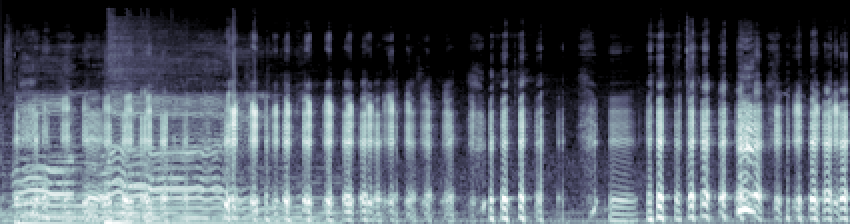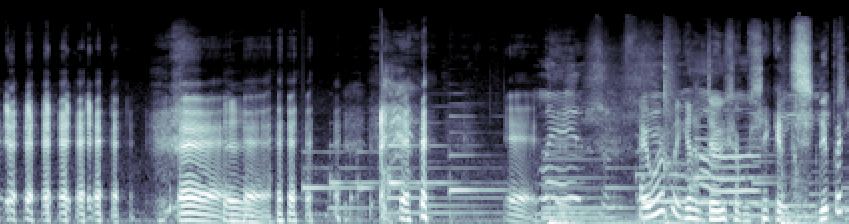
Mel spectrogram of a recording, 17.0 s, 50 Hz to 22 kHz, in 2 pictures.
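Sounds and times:
people chuckling: 0.0s - 13.3s
speech: 0.1s - 16.9s.

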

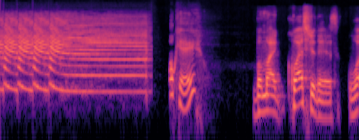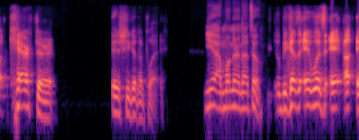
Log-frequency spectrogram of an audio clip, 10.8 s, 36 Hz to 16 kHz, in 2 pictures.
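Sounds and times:
air horn blasts: 0.0s - 2.4s
speech: 2.6s - 3.1s, 3.8s - 6.3s, 7.1s - 10.7s.

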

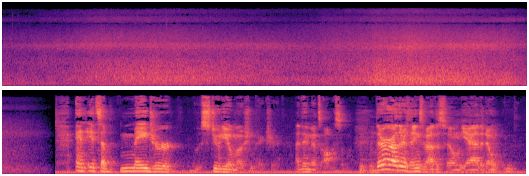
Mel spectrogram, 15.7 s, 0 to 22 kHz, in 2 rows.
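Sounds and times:
ocean surf washing against the shore: 0.0s - 8.6s
speech: 8.8s - 15.6s.

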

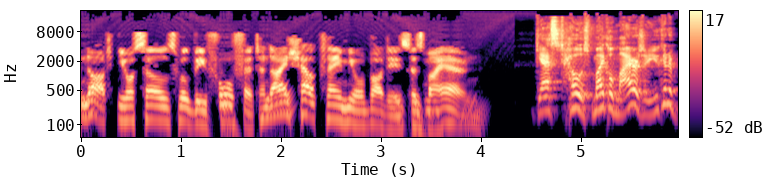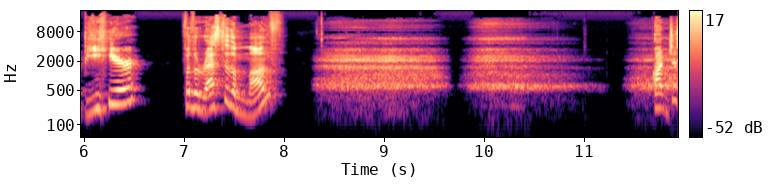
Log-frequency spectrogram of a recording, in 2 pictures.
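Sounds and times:
speech: 0.0s - 8.6s, 11.7s - 11.9s
heavy rasping breathing of a masked killer: 8.3s - 11.9s.

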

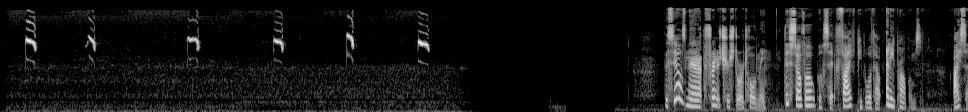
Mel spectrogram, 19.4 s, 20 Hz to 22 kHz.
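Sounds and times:
horned lark buzzy downslurred alarm calls: 0.5s - 0.8s, 1.6s - 2.6s, 3.6s - 4.1s, 5.2s - 5.8s, 6.9s - 7.2s, 8.2s - 8.7s
speech: 13.3s - 19.3s.

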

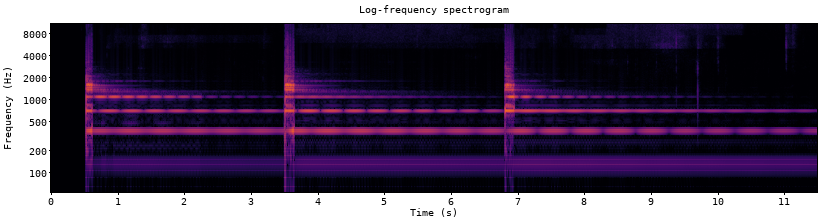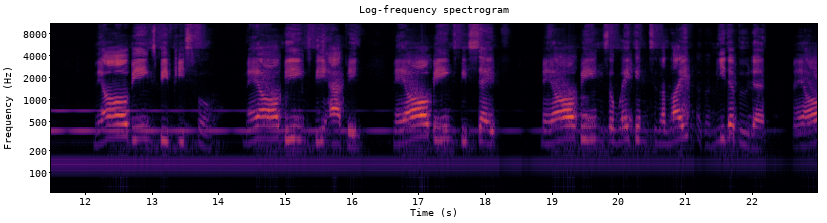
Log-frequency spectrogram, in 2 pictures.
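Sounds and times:
meditation bell struck to conclude a Buddhist gathering: 0.6s - 22.9s
speech: 12.7s - 18.3s, 18.9s - 22.9s.

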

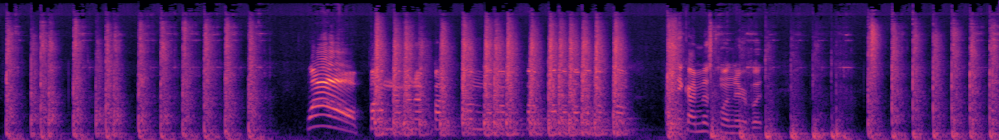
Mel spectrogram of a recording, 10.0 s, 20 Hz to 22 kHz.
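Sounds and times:
person knocking on a door with knuckles: 0.0s - 2.8s, 3.7s - 9.9s
speech: 3.1s - 4.9s, 6.9s - 7.8s.

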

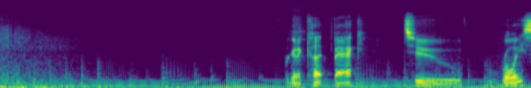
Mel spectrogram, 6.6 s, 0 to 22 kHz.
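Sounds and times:
deep heavy explosion booming through the street: 0.0s - 1.4s
speech: 3.6s - 6.6s.

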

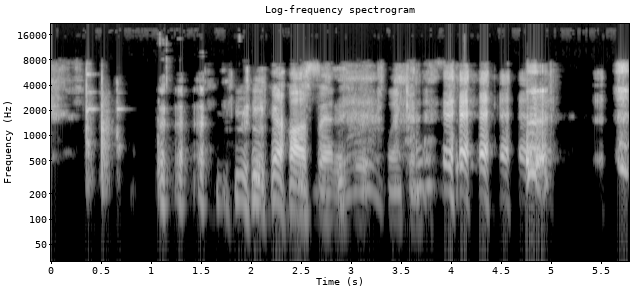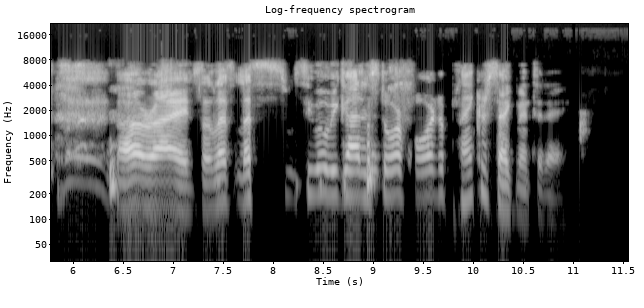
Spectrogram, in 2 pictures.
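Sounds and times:
big wine glass clinking with a bright ringing tone: 0.3s - 0.8s
speech: 1.0s - 5.0s, 5.6s - 11.0s
laughter: 1.1s - 7.0s, 8.7s - 9.5s.

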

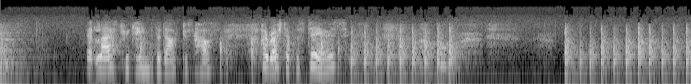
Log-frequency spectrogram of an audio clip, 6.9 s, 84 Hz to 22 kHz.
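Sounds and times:
speech: 1.0s - 3.9s
rapid insistent knocking on the door of a doctor's house: 2.5s - 4.7s, 5.6s - 6.9s.

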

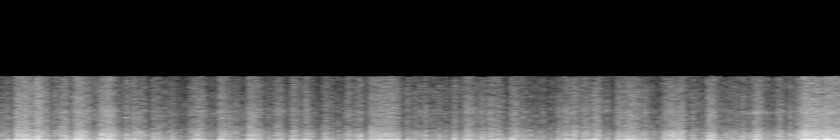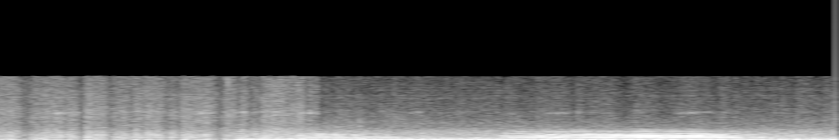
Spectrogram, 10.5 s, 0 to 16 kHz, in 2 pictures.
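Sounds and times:
train rumbling past: 3.9s - 10.4s
train horn blaring: 6.1s - 10.4s.

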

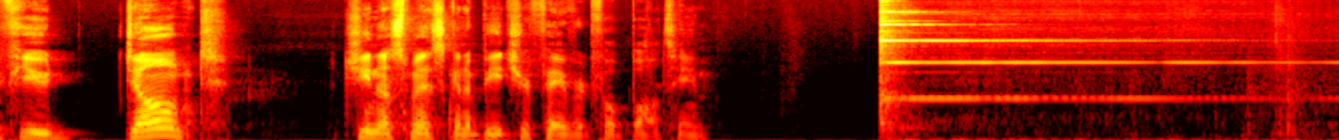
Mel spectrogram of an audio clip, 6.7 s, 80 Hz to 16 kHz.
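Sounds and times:
speech: 0.0s - 3.6s
bright metallic bell strike ringing: 4.4s - 6.6s.

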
